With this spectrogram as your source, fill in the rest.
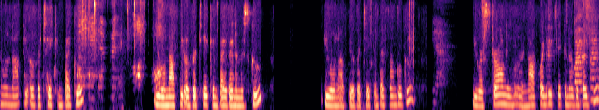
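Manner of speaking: whispered voice. Voicing a character who talks to each ornament: whispering to the ornaments. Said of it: "by just whispering to each one".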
